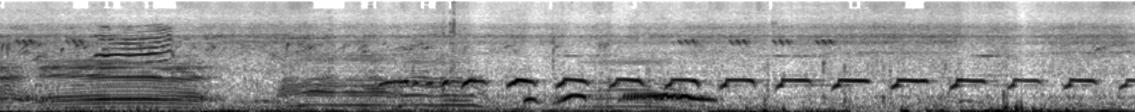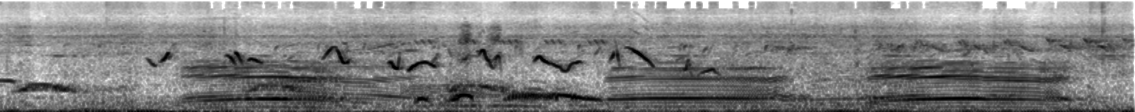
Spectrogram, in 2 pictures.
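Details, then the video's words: Herd of tame village cattle passing through rural hills on the way to their pen, lowing in several long, rising-then-falling moos, while a bird repeats a quick even note series and others chirp. "Suara Sapi"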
